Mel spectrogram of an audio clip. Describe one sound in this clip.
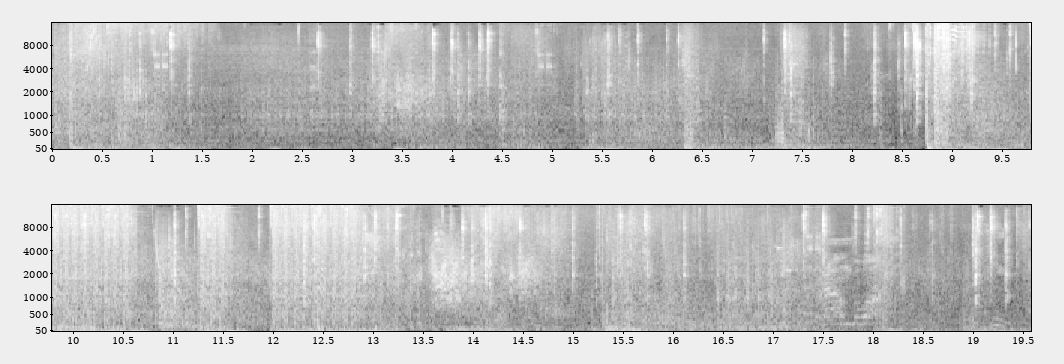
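Energy weapons fire in short bursts.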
